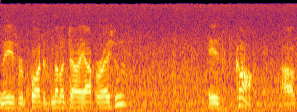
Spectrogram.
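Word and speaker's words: Caen: of gravity in these reported military operations is kong i'll spell that c-a-e-n the big city at the base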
